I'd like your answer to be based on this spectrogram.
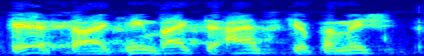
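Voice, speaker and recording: Actor as probing 1940s radio newshound, muffled recording. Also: male voice, on the high side, steady tone, normal speed, slight background noise, lightly acted. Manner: casual, clipped, probing. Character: sharp, persistent newspaper photographer sleuth, adult man. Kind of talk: 1940s radio drama acting.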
